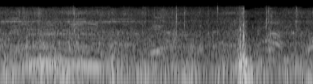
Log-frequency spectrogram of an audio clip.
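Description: Voices of people in boats on a lake, one drawn-out call in the first second or so, over a steady rush of wind and water noise, with a single knock a little past three seconds in.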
